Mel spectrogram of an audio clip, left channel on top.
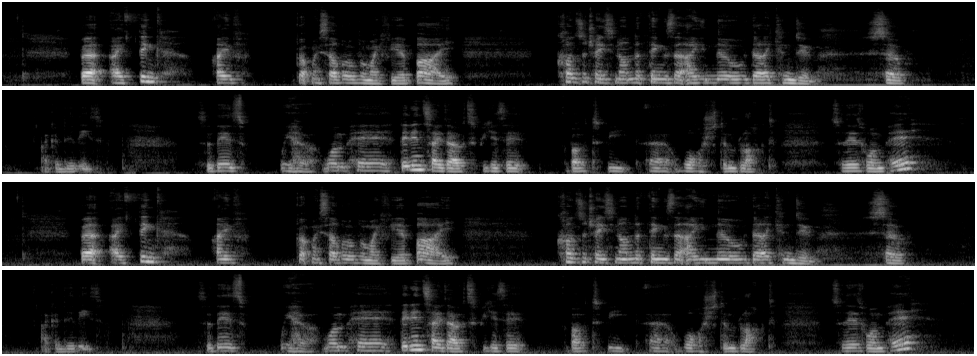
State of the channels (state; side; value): noise; right; rumble, 29 dB below the sound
